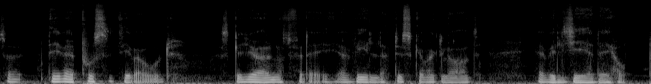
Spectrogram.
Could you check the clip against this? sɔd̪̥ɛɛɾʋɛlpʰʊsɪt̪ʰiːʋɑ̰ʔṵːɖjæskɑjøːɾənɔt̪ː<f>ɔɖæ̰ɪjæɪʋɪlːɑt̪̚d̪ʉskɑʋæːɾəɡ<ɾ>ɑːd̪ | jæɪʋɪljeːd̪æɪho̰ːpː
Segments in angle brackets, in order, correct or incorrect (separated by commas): correct, incorrect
